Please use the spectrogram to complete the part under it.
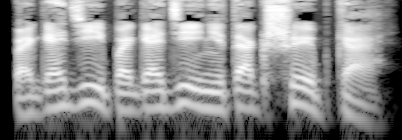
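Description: A man's voice: mid-range voice, lively intonation, moderate pace, no room sound, studio quality, voice pushed up, close to an everyday voice. A male narrator voicing a huge gloomy village headman with blunt, rustic speech in an audiobook. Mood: gruff.

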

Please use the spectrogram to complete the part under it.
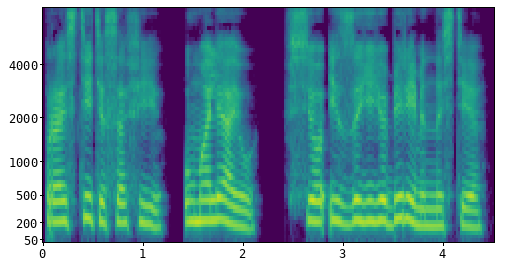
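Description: A woman's voice: medium pitch, a little slow, a little mellow, no echo, clean studio sound, natural voice. A woman voicing a weak, submissive young man who mutters and pleads. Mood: pleading.

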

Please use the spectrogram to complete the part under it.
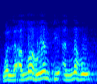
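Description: Egyptian preacher guy, high gravelly voice, asks himself questions n answers, tinny old recording w hiss. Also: fairly even intonation. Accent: Egyptian Arabic. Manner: recites verses slowly and deliberately. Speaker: Quran commentator. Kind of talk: religious lecture. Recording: tinny narrow-band lecture recording with faint hiss.

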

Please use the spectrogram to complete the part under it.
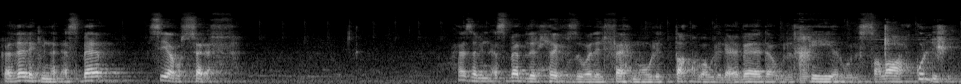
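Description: A man's voice: mid-range voice, brisk, vocal fry, pauses often, darkish tone. Egyptian man teaching, echoey room. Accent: Egyptian Arabic. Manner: repeats key words for emphasis, asks and answers his own questions. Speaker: Islamic studies lecturer. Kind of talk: religious lesson to a gathered class. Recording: echoey room, faint background noise.

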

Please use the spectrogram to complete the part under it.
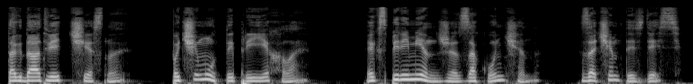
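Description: A man's voice: a little high, lively intonation, unhurried, no room sound, clean studio sound. A man voicing a bitter, cynical young man who turns accusing and raises his voice in anger. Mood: challenging. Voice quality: hoarse. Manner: shouting, accusing.

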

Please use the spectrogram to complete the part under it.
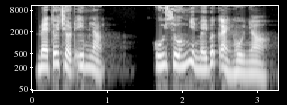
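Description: A woman's voice: mid-range voice, lively intonation, brisk, warm tone, breathy edge, dry recording, clean studio sound. A woman narrating an emotional first-person story as an audiobook reader.

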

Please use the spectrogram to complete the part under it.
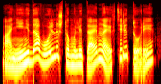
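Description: A woman's voice: lowish voice, big pitch swings, normal speed, gravelly, darkish tone, no room sound, studio quality. A woman doing a lecturing old professor. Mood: explaining. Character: learned old professor geographer, enthusiastic explainer.

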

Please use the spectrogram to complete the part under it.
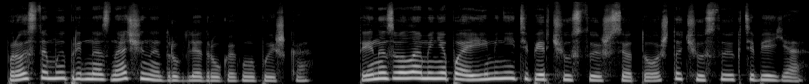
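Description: A woman voicing a brooding, possessive male mage rector who murmurs slowly and huskily. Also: fairly high pitch, expressive, no room sound, clean studio sound, lightly acted. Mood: hushed, possessive. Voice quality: husky. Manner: slow hushed murmur.

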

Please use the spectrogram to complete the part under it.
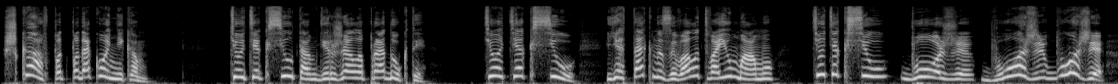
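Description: A woman reading an audiobook, voicing an excitable, tearful adult woman who exclaims breathlessly. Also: measured pace, dry recording, clean studio sound. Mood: overjoyed. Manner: breathless exclaiming, high-pitched.

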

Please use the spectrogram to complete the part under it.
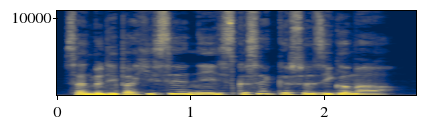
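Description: A man voicing an excitable, impatient American male detective who fires off insistent questions in an audiobook. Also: mid-range voice, moderate pace, breathy edge. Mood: exasperated. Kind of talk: audiobook character voice.

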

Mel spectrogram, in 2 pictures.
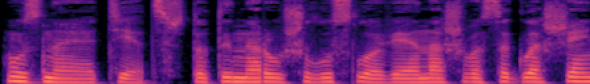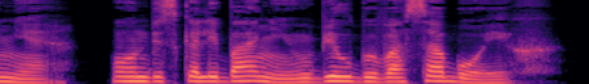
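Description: A woman's voice: low voice, steady tone, moderate pace, darkish tone, no room sound, studio quality, natural voice. A woman reading the lines of a scheming, mocking male nobleman in an audiobook, in a coolly sneering, self-justifying manner.

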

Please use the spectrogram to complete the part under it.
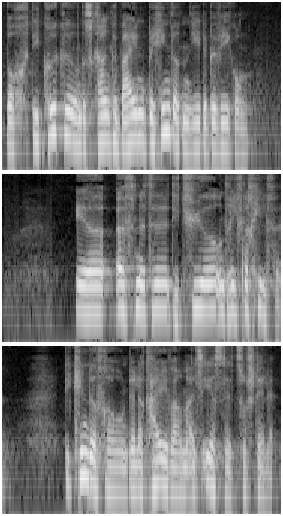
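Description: Warm, low-voiced woman narrating a novel. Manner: measured, calm storytelling. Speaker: audiobook narrator.

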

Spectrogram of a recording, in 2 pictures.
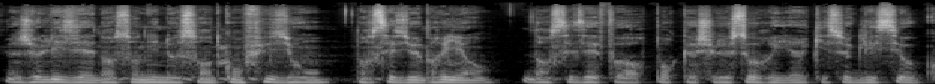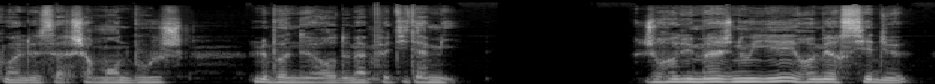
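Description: A man reading a novel aloud in an earnest, measured first-person narration. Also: fairly low pitch, level tone, warm tone, husky, no echo. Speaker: audiobook narrator.

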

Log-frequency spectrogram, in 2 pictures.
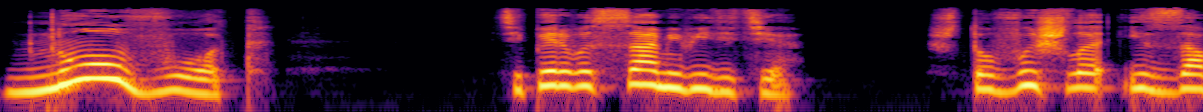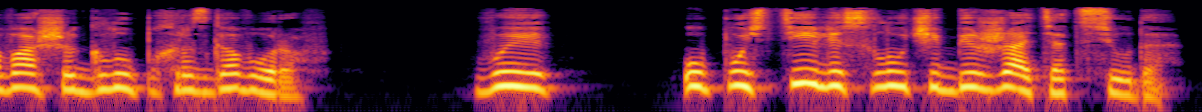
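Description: A woman's voice: medium pitch, unhurried, slightly rough, dry recording, clean studio sound. Woman narrator as male desert guide, urgent, scolding.

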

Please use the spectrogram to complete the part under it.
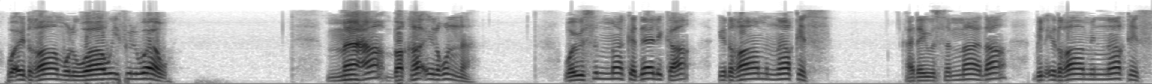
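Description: A fairly high-voiced man teaches Quran recitation. He explains patiently and stretches out example words to demonstrate them. The recording is dull and lo-fi, with a dry sound. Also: no echo. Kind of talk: recorded tajweed lesson.

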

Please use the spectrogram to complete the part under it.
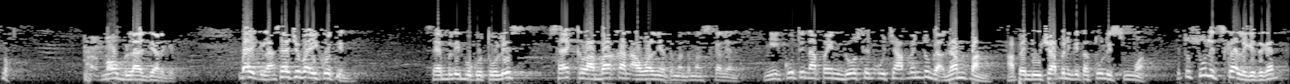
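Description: Guy preacher chatting through a story, rapid talker, long echo like a big hall. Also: fairly high pitch, lively intonation. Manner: casual, anecdotal, frequent conversational tags. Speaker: Islamic preacher. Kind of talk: storytelling sermon. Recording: echoey hall, dull lo-fi sound.

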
